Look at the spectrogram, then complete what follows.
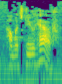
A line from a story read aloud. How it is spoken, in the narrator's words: the man said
